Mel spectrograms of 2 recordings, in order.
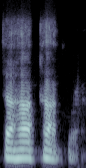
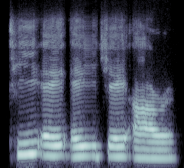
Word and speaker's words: Taharqa: the relationship that Hezekiah had with the pharaoh Tahakakra, Taharqa. It's spelled many different places, different ways, but it's the same king.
